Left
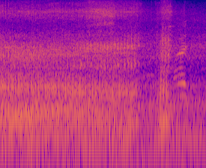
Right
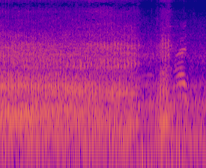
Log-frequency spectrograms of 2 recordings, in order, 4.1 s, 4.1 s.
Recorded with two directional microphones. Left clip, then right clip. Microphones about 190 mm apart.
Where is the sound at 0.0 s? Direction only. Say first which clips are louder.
Left 2 dB; 40° left (ahead or behind).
